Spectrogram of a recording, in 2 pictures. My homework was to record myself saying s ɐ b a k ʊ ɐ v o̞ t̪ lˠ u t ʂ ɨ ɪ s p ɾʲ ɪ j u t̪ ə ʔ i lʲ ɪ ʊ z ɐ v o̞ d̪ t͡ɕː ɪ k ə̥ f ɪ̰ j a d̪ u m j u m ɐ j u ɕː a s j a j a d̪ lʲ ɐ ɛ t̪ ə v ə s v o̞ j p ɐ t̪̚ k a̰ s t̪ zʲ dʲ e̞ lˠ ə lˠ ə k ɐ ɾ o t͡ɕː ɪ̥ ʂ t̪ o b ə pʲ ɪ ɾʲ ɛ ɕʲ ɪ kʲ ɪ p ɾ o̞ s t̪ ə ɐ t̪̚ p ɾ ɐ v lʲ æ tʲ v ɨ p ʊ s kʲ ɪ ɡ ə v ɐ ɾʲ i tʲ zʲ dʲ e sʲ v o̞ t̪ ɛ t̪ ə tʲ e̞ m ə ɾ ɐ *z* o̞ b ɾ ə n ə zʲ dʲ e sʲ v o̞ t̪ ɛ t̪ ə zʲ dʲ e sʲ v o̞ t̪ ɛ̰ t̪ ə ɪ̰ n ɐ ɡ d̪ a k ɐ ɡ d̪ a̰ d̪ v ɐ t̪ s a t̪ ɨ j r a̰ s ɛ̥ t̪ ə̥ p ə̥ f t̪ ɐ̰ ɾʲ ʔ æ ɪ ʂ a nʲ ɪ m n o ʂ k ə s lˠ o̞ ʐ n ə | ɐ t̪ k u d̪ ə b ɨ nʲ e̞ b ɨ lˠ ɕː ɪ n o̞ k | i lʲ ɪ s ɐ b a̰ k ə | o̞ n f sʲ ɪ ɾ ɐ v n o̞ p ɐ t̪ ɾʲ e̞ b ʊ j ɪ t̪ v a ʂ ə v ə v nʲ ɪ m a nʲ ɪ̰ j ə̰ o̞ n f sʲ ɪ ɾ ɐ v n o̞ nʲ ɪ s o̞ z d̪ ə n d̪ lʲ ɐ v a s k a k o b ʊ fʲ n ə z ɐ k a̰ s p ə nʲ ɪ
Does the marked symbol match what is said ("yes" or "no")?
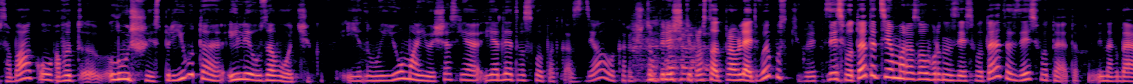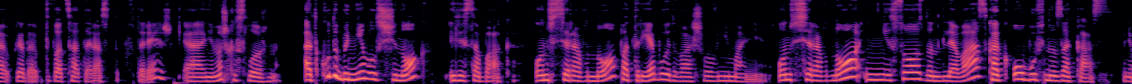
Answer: yes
